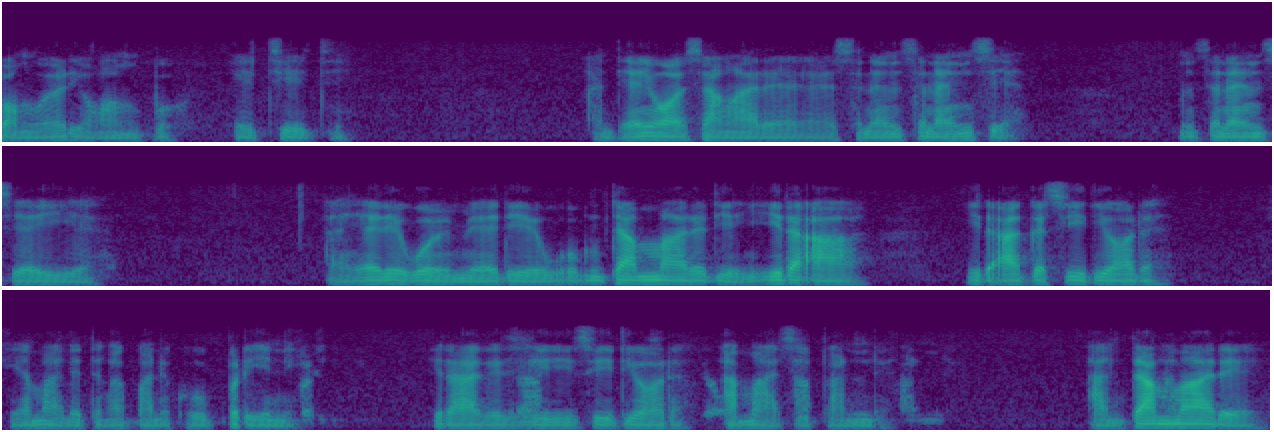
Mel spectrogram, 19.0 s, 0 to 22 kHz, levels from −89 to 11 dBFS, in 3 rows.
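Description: An echo leak appears at 14.06, 15.22, 15.94, 16.19, 16.64, 17.16 and 18.49 s as short, quieter copies of the speech arriving 0.35 s late, likely from a loudspeaker echo canceller letting residue through. On a spectrogram, weak duplicate harmonic traces trail the originals.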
